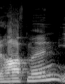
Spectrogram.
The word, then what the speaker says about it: Hoffman: For David Hoffman, you guys can find me on Instagram at David Hoffman _actor.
